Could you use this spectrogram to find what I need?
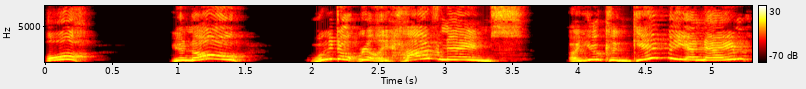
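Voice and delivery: squeaking way up high in pitch. Improvising as a talking cloud answering a question, in Mickey Mouse voice. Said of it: "I'm just doing the Mickey Mouse voice".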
